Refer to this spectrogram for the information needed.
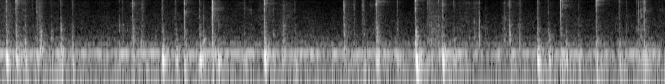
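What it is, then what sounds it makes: Laptop keyboard with plastic keys being typed on. Fingertips and nails tap the plastic keys of a silver metal-bodied laptop keyboard in steady typing. Quick, dry clicks and taps follow one another with bright ticking edges, over a faint steady low hum.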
